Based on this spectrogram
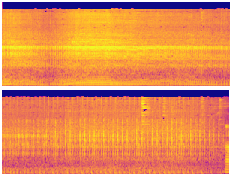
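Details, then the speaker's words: Motorcycle after overheating at idle: regular metallic tapping about three and a half times a second, matching a previous mechanic's piston diagnosis; teardown confirmed the damaged piston. "Nah sampai di sini saya mengamini apa yang dibilang mekanik yang sebelumnya itu karena memang suaranya itu identik sekali dengan suara piston"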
